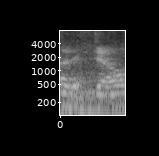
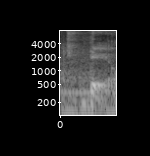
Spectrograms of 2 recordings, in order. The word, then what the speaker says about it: Dale: I thought you said Adele for a second. No, Dale. Dale. Oh, yes. One syllable.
